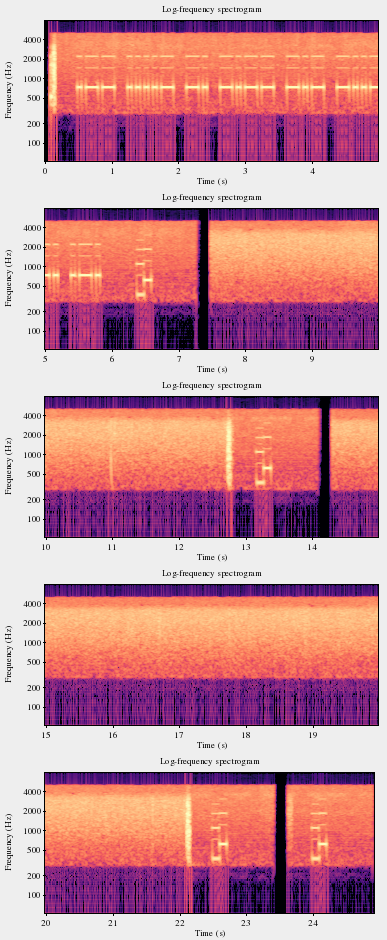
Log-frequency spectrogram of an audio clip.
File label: qso rec simplex logic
